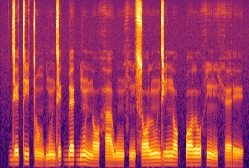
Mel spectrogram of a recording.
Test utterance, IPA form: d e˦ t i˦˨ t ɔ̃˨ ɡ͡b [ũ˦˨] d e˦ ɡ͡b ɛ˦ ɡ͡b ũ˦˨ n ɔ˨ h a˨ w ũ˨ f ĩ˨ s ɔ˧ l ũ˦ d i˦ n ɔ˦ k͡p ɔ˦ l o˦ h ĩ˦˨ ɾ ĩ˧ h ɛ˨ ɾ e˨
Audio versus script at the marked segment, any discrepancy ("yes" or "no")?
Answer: yes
